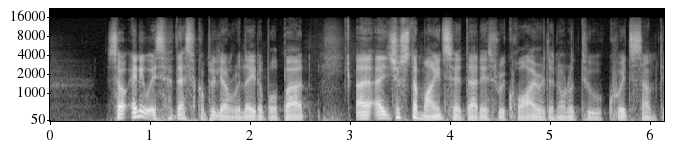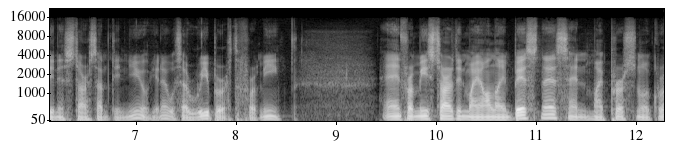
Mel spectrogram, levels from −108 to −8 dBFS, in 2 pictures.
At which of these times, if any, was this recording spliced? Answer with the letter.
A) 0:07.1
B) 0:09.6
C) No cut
B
